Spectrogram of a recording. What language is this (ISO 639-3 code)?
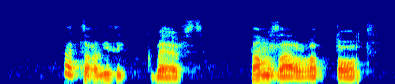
kab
